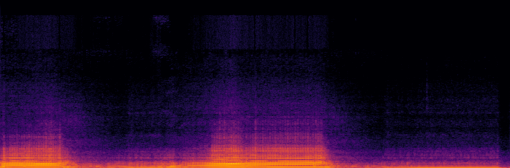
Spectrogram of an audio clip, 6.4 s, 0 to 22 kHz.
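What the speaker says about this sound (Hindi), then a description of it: "एग्जॉस्ट को तो सुने।" A new Audi RS5 with large dual exhausts is revved twice, each blip rising sharply and falling back to a throaty idle, loud and close with no one talking.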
